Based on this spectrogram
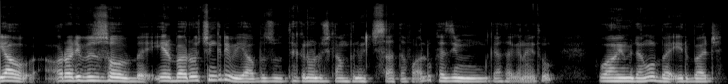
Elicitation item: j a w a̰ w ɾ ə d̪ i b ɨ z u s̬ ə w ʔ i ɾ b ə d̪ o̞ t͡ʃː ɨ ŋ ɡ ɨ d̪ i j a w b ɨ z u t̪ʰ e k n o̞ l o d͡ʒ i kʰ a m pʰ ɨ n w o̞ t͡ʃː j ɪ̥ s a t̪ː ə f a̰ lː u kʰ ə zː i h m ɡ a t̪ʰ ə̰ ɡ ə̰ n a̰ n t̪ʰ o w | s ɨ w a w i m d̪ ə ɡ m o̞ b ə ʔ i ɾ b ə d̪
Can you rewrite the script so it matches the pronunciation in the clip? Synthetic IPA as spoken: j a w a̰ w ɾ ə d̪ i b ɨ z u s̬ ə w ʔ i ɾ b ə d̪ o̞ t͡ʃː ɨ ŋ ɡ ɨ d̪ i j a w b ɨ z u t̪ʰ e k n o̞ l o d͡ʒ i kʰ a m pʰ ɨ n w o̞ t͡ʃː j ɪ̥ s a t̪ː ə f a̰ lː u kʰ ə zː i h m ɡ a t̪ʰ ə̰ ɡ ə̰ n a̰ ɲ t̪ʰ o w | h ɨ w a w i m d̪ ə ɡ m o̞ b ə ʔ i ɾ b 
